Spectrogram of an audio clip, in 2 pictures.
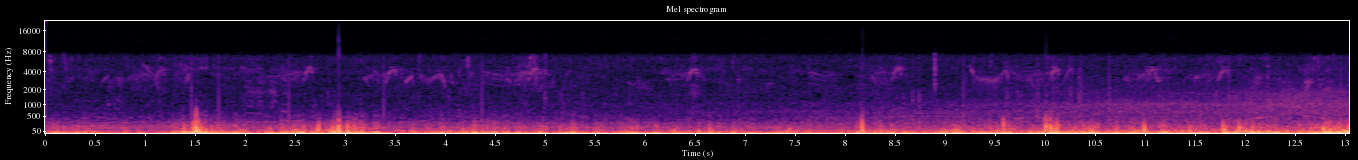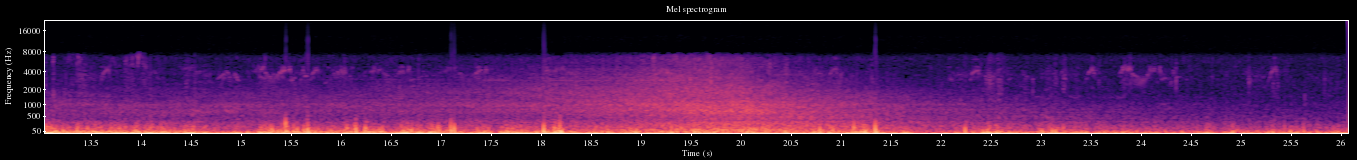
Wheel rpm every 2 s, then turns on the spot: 0, 0, 0, 0, 0, 0, 0, 0, 0, 0, 0, 0, 0.
none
